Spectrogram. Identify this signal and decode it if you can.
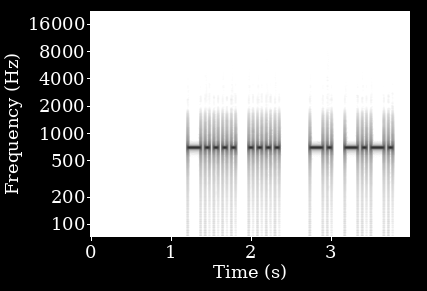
Morse code, heard as a keyed tone, about 22 wpm, 700 Hz. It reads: 6H NC
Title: Winter Field Day Exchanges Encore 22wpm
